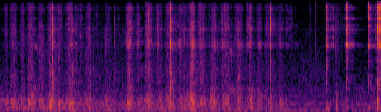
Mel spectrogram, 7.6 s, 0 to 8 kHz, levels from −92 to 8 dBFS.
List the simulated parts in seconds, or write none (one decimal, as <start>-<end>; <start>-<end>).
0.0-7.6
